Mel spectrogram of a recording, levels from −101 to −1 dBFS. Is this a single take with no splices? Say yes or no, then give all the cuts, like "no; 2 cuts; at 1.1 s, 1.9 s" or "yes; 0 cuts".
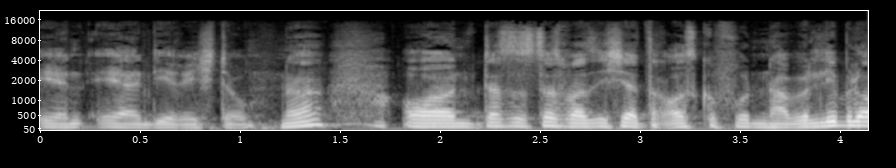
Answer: no; 1 cut; at 2.2 s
